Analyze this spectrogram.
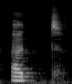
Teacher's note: زبان کی نوک اوپر کے 2 دانتوں کی جڑ سے لگائیں۔ تا حروف ہمس میں سے بھی ہے، یعنی مخرج پہ جانے کے بعد ہوا جاری رہتی ہے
